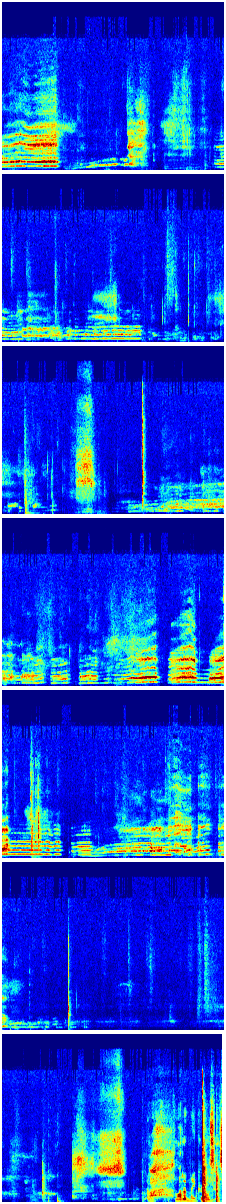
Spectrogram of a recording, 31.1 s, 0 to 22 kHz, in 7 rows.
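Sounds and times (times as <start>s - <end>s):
hens clucking and calling: 0.0s - 31.0s.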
